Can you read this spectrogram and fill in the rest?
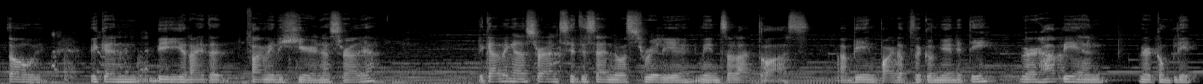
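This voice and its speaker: Man, lowish voice, earnest and halting, music bed. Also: steady tone. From Philippines. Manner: earnest, simple halting phrasing.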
